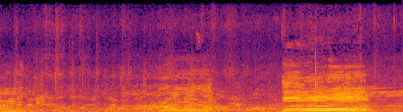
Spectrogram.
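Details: At the weekly Monday cattle fair of K G Temple, Gubbi taluk, Tumakuru district, Hallikar cattle give a brief low moo, then a loud, sustained, even-pitched bellow of over a second, amid market murmur and voices.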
